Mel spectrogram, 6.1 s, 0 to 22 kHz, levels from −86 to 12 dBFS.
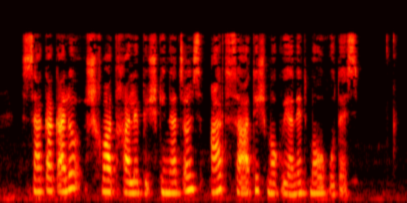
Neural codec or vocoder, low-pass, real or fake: none; 10.8 kHz; real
